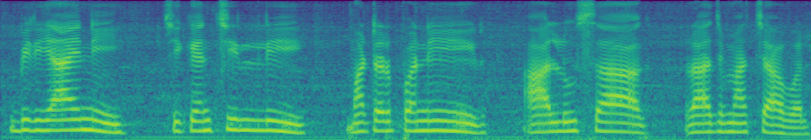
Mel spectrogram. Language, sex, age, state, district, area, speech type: Urdu, female, 30-45, Bihar, Madhubani, rural, spontaneous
